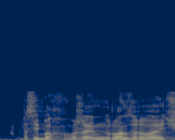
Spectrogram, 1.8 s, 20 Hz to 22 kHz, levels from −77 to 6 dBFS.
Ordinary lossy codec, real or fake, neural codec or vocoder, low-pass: none; fake; codec, 16 kHz, 16 kbps, FunCodec, trained on LibriTTS, 50 frames a second; none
